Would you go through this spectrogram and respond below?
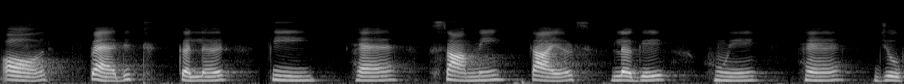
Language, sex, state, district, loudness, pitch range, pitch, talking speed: Hindi, female, Punjab, Fazilka, -20 LUFS, 185-205 Hz, 195 Hz, 75 wpm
